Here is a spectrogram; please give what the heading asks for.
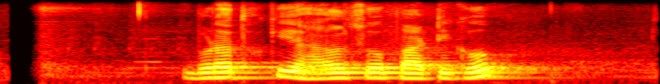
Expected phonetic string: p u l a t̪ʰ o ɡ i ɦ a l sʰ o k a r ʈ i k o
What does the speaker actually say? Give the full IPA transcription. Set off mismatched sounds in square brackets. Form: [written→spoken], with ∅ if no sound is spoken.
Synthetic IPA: [p→b] u [l→ɽ] a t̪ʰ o [ɡ→k] i ɦ a l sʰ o [k→p] a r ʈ i k o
